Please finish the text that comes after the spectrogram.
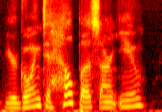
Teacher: Structure positive statement, comma, negative tag, with rising intonation for emphasis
